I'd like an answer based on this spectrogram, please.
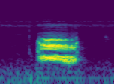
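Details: Domestic cat with an odd voice utters one half-second meow, steady and level in pitch with a buzzy, nasal tone, starting and stopping abruptly against a faint background hum.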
